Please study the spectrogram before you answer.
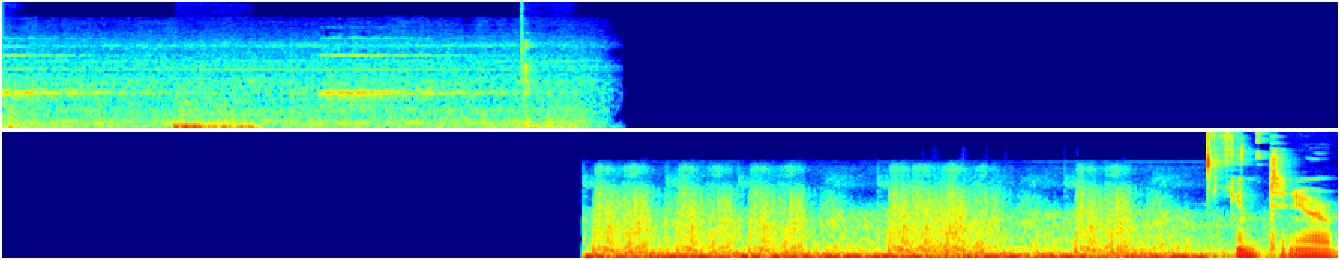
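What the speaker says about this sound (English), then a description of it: "Continue our bombardment of Wake" Naval bombardment of Wake Island in a wargame: a few scattered thuds and a tone come first, then a long silence, then a loud continuous barrage of booming blasts and crackling that runs to the end.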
